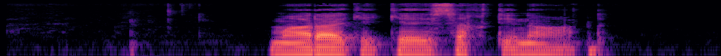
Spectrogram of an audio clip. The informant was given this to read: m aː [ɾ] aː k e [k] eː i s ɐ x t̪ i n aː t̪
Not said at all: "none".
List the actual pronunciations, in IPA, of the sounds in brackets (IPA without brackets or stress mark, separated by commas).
ɾ, k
